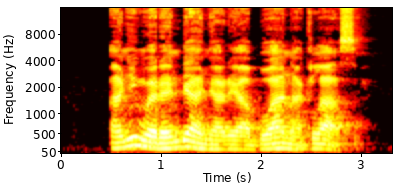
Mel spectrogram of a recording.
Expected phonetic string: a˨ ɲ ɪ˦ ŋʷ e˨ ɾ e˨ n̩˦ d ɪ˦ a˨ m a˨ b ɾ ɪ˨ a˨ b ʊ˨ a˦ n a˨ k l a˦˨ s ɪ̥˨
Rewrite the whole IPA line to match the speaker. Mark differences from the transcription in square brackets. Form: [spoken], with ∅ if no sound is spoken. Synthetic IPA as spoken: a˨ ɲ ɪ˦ ŋʷ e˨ ɾ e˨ n̩˦ d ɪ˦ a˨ [ɲ] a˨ [∅] ɾ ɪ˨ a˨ b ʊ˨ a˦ n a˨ k l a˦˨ s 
